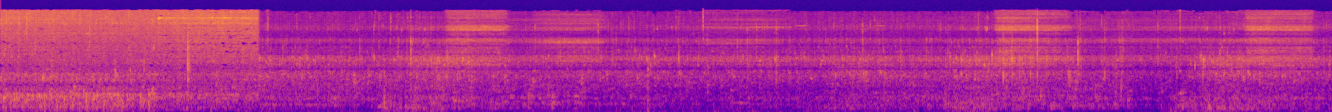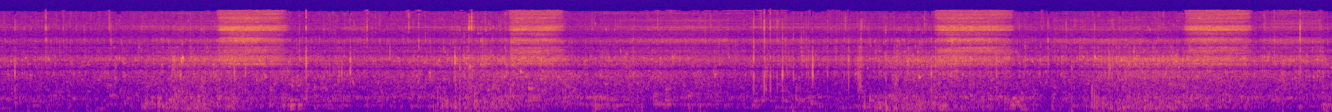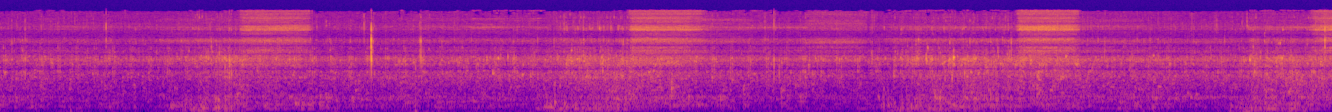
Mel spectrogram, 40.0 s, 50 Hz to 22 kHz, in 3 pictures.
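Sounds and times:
scuba regulator breathing underwater: 0.0 - 2.6, 4.4 - 6.1, 9.9 - 10.8, 12.4 - 13.2, 15.4 - 16.3, 18.4 - 19.1, 22.6 - 23.6, 25.1 - 26.0, 29.0 - 29.9, 32.8 - 33.9, 36.7 - 37.6
exhaled bubbles gurgling: 0.0 - 5.4, 14.4 - 20.4, 35.4 - 39.9.

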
